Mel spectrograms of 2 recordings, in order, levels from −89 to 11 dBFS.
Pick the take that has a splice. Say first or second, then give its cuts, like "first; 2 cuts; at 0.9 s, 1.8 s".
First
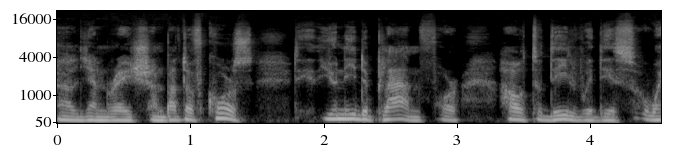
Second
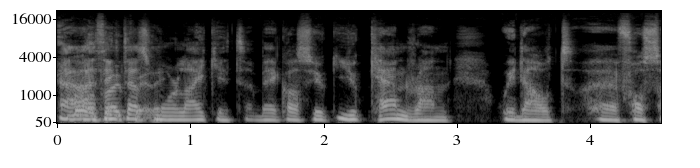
first; 1 cut; at 1.7 s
